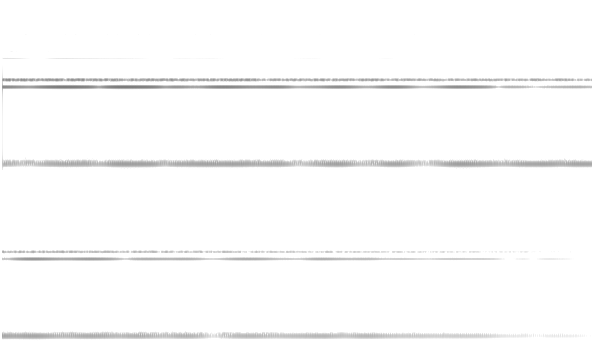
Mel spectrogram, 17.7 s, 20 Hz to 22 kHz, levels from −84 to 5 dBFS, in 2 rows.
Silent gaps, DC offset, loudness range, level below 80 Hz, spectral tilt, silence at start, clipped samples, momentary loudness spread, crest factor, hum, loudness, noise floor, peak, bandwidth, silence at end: none; under 0.1%; 20 LU; under -90 dBFS; -3 dB/octave; 0 s; under 0.1%; 22 LU; 16 dB; none; -43 LUFS; -79 dBFS; -32 dBFS; 10.5 kHz; 1.45 s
